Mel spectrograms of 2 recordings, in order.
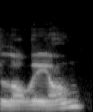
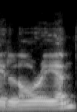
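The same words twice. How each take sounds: First: The name is said with a French pronunciation. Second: The name is said with an English pronunciation. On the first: The speaker calls it wrong. "I don't know why I'm saying everything in a French uh, pronunciation" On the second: The speaker calls it right. "so that it doesn't sound like I'm um, pretending to be French"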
